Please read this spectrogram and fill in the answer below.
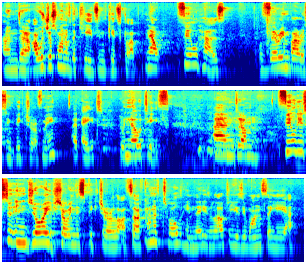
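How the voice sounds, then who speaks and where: Speaking at a fairly quick pace with a Romanian accent, a woman uses a fairly high pitch and ordinary pitch variation. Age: 20s. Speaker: church member sharing life story. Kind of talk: testimony.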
